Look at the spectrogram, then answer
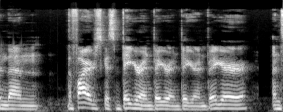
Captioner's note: none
